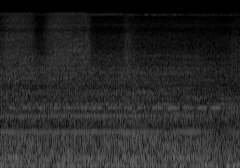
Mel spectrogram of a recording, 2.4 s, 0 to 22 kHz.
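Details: LG 20 kg washer-dryer that earlier showed dHE within minutes, timed dry, now heating with no error: even steady whir, constant whine and faint rattle, no knocks or scraping; blower running continuously and normally.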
